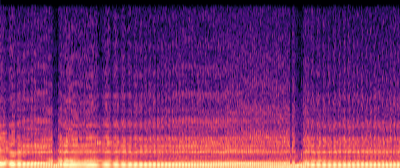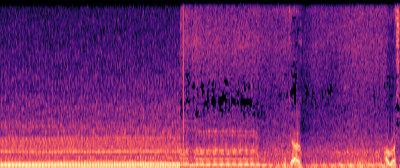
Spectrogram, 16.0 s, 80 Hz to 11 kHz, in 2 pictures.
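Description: Honda Grom 125's single-cylinder four-stroke engine, through a Tyga Performance full exhaust, pulling hard at full throttle. Its pitch climbs steadily, with quick upshifts about a second in and about six seconds in, each dropping the pitch before it climbs again. About twelve seconds in the throttle closes and the engine drops back.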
